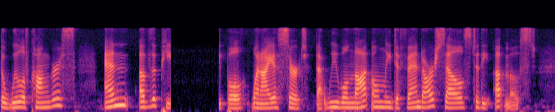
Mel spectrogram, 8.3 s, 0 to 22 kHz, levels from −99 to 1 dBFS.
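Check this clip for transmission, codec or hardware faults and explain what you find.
Two kinds of fault stand out in this speech, heard over G.722 wideband telephone coding that stays clear up to about 7 kHz.

From 2.55 to 3.28 s there is a playback stall. The output goes silent for about 0.73 s mid-flow, likely because the player ran short of data, then resumes. The waveform shows a flat gap.

From 3.51 to 3.86 s and from 5.24 to 5.44 s there are bit errors on an ADPCM link. A few flipped bits per thousand corrupt the decoder's step size and predictor, causing pops and rough bursts. These show as vertical spectrogram streaks with level jumps.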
